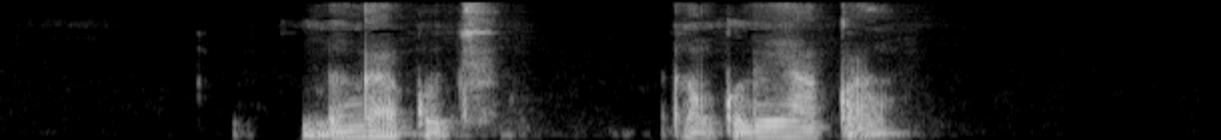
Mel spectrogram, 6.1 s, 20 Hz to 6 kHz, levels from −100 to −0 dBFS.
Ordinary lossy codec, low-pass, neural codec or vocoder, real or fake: MP3, 48 kbps; 5.4 kHz; codec, 44.1 kHz, 7.8 kbps, Pupu-Codec; fake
